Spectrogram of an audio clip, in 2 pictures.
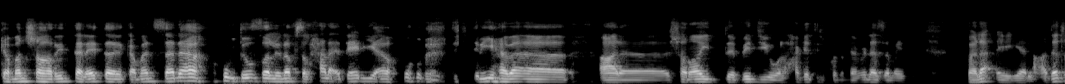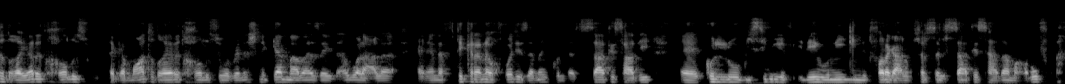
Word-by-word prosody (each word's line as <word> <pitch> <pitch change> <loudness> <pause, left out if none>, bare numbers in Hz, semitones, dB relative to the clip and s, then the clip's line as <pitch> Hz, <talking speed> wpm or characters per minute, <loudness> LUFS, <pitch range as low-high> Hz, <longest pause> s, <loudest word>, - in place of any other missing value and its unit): كمان 130 +1 +5
شهرين 135 0 +5
3 130 -3 +6
كمان 130 +4 +1
سنة 160 +4 +6
وتوصل 150 -3 +4
لنفس 140 +1 +4
الحلقة 150 - 0
تاني، 140 0 0
أو 125 - +2 0.6
تشتريها 135 +2 +2
بقى 120 -3 +4 0.3
على 105 0 +4 0.4
شرايط 120 +1 +1
فيديو 115 -3 -2
والحاجات 105 +3 -7
اللي 105 - -28
كنا 105 - -19
بنعملها 110 +2 -3
زمان 100 -2 -7
دي. - - -38 0.6
فلأ - - +2
هي 100 -1 -4
العادات 140 -2 -1
اتغيرت 120 +1 -1
خالص 120 +2 -6
والتجمعات - - -6
اتغيرت 105 +2 -1
خالص، 105 0 -8
وما 100 - -5
بقيناش 110 +3 -9
نتجمّع 110 -1 -2
بقى 105 0 -3
زي 100 - -6
الأوّل 105 +2 -4
على 95 +1 -6 0.2
يعني 100 - -10
أنا 100 +1 -6
أفتكر 115 +3 -4
أنا 115 0 -1
وأخواتي 115 +2 -5
زمان 115 0 -8
كنا 95 - -18
الساعة 110 -1 -3
21:00 110 -3 -4
دي 110 +1 -8 0.3
آآ، 100 -1 0
كلّه 115 -3 -3
بيسيب 105 +4 -9
اللي 115 -2 -4
في - - -31
إيديه 110 +3 -2
ونيجي 110 -1 -3
نتفرج 100 +2 +2
على 95 0 -1
مسلسل - - -8
الساعة - - -3
21:00 - - -7
ده 105 - -2
معروفة. 120 +5 -6
115 Hz, 170 wpm, -24 LUFS, 105-130 Hz, 0.6 s, 3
